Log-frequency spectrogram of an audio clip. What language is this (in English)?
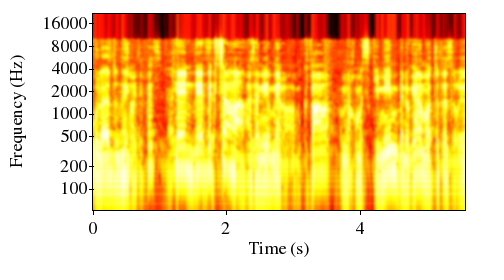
Hebrew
